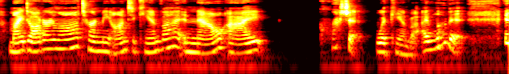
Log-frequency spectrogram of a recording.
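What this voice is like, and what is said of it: Proud, excited tone of voice. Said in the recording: “you can probably hear the inflection in my voice ... because I am so proud”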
